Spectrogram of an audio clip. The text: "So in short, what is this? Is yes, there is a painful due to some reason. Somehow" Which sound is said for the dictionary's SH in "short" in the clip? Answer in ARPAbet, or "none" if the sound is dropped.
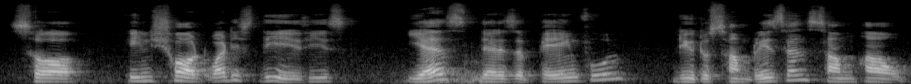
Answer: SH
